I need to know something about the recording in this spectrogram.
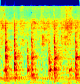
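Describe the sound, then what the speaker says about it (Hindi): Gram flour mixed with mashed green peas being roasted and stirred in a pan over a very low gas flame for matar kachori filling, giving soft rhythmic scraping strokes about every third of a second with a faint steady sizzle underneath. "तो इसको भून लेंगे अच्छे से, गैस का फ्लेम मैंने एकदम लो कर दिया है, इसको भूनेंगे"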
